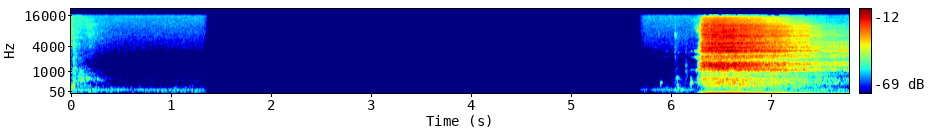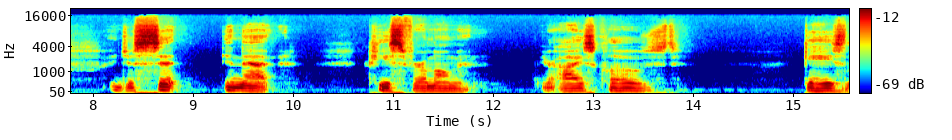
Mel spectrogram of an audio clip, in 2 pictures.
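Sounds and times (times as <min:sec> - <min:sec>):
deep inhale during a guided breathing exercise: 0:06.3 - 0:08.2, 0:10.2 - 0:10.7
speech: 0:08.2 - 0:09.9, 0:10.8 - 0:11.9, 0:12.5 - 0:13.9, 0:15.1 - 0:15.5.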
